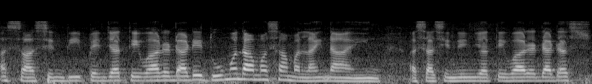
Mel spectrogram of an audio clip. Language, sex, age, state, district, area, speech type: Sindhi, female, 45-60, Maharashtra, Mumbai Suburban, urban, spontaneous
